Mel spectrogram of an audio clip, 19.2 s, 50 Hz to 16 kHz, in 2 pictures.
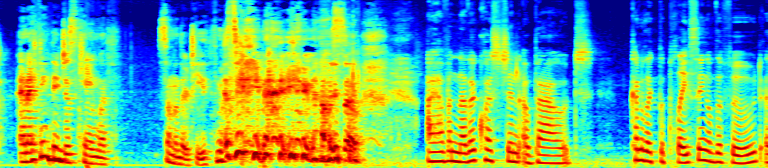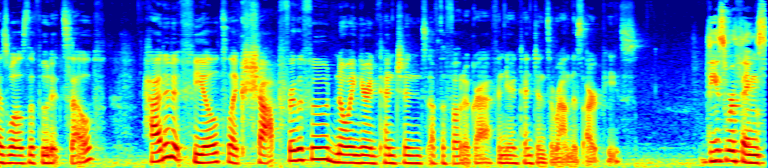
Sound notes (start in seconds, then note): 2.9 laughter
